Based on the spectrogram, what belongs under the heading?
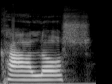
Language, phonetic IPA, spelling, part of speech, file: Polish, [ˈkalɔʃ], kalosz, noun, Pl-kalosz.ogg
